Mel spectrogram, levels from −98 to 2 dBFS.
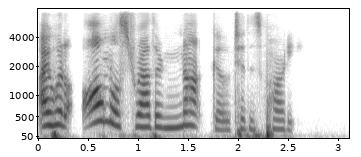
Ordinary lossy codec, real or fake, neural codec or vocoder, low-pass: Opus, 64 kbps; fake; codec, 16 kHz, about 1 kbps, DyCAST, with the encoder's durations; 7.2 kHz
